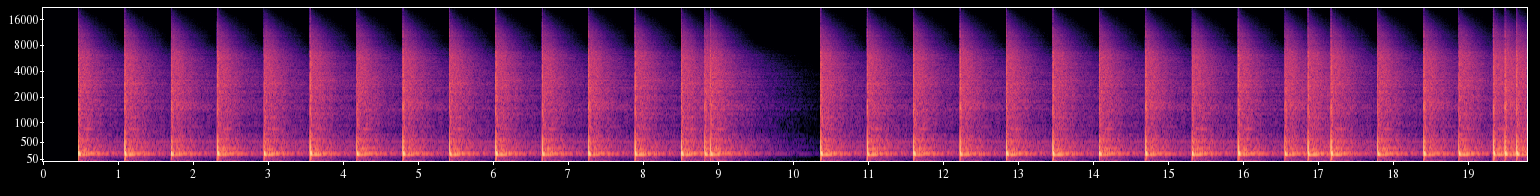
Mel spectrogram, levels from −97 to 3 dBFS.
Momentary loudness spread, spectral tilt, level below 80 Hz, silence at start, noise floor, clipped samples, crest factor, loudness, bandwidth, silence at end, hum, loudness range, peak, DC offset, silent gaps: 12 LU; -4.5 dB/octave; -46 dBFS; 0.45 s; -62 dBFS; under 0.1%; 20 dB; -19 LUFS; 16.5 kHz; 0 s; none; 2 LU; 0 dBFS; under 0.1%; none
